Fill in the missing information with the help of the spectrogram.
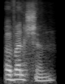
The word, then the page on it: avulsion: Indian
